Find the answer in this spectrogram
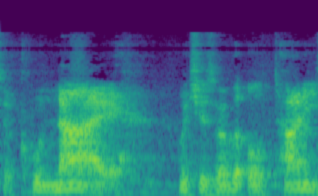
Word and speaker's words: kunai: It's a kunai, which is a little tiny samurai sword.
